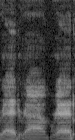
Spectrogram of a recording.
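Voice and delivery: really croaky voice, words croaked out. Imitating Danny picking up the knife: croaky Danny voice. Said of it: "when his voice reaches that really, like, croaky level".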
